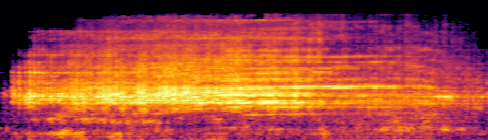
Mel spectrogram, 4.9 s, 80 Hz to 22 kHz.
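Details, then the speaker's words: HO scale Athearn Bluebox Burlington Route GP35 locomotive, previously seized, first power test, now starting to move. A harsh, scratchy grinding with a fast uneven rattle points to a drive line fault. The owner suspects one truck turns and one doesn't, not confirmed. "That really doesn't sound good. So, I'm thinking maybe one of the trucks is moving. Maybe one of them isn't. Whatever is going on, there's definitely something wrong with the drive line of this model."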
